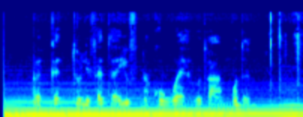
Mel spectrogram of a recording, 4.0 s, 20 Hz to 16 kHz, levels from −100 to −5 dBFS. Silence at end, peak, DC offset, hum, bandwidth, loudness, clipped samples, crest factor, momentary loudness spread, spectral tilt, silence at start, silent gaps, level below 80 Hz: 0 s; -22 dBFS; under 0.1%; 50 Hz at -45 dBFS; 11.5 kHz; -46 LUFS; under 0.1%; 20 dB; 1 LU; -6.5 dB/octave; 0.05 s; none; -48 dBFS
